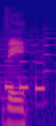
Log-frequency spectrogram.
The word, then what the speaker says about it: Vi: if it's V or Vi. The developers confirmed that it is V like a B. However, though, inside the limited print release of the game's manual, Jean pronouncing Vi's name like Violet.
